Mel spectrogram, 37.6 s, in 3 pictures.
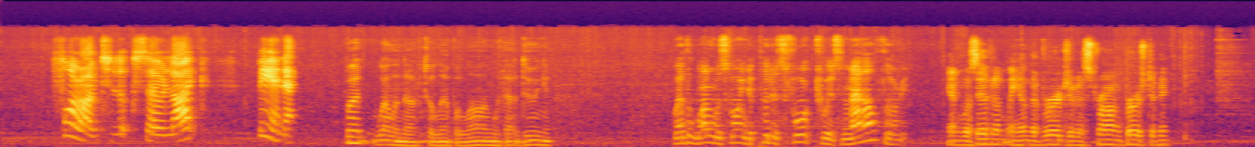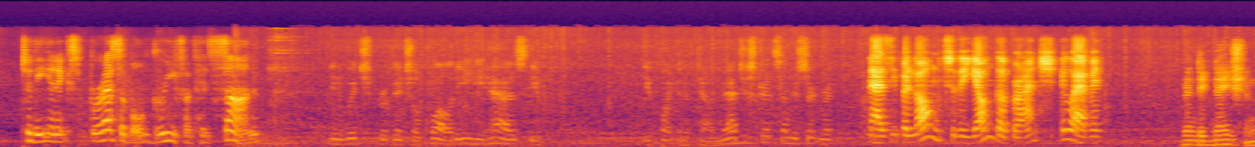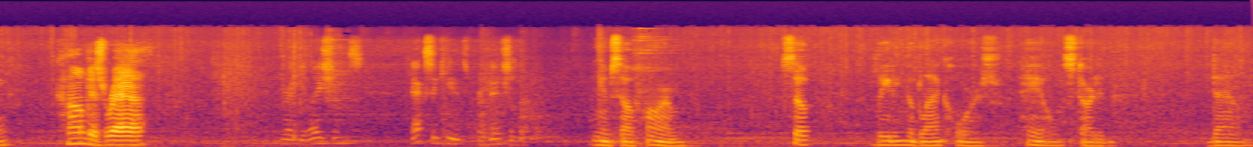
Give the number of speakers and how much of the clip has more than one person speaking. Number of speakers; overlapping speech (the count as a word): six, no overlap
